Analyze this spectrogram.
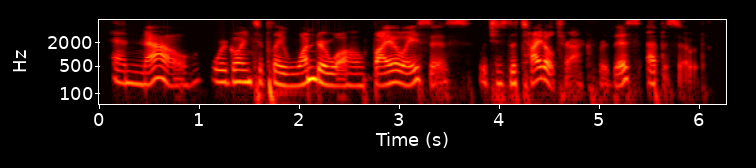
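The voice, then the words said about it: Radio DJ announcer voice. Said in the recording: “do your best DJ voice”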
